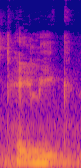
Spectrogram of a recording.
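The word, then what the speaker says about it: Télic: by a company called telek which is spelled t e l i c and the E has the little uh accent over it so it's talik and uh I do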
